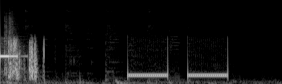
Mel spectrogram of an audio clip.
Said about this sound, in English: It's a private number. If your phone is ringing, it's a private number.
